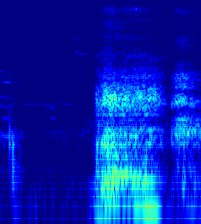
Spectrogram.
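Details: A Rottweiler gives a deep, rough, contented growl while having its ears scratched, which it loves, with people talking nearby and a TV on at Christmas.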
